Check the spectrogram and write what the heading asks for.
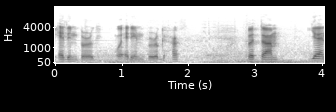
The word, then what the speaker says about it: Edinburgh: i knew that hey it's edinburgh it's not edinburgh so um uh my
